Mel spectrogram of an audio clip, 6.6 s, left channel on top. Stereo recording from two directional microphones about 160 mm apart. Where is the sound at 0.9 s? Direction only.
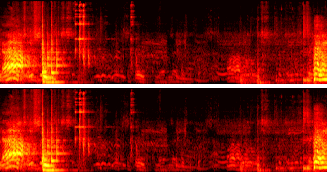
20° left (ahead or behind).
